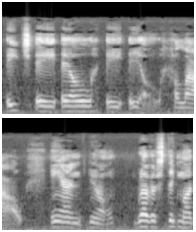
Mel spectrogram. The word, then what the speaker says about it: halal: It's spelled H-A-L-A-L, halal.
